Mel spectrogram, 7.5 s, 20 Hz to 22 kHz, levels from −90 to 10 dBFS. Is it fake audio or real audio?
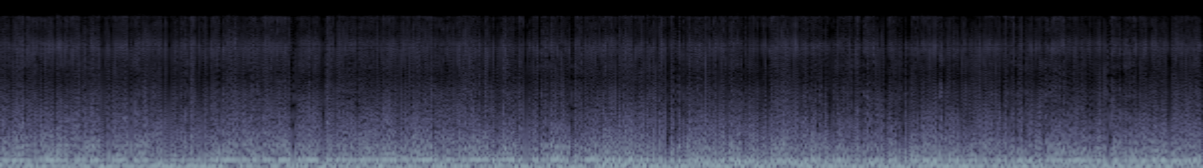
fake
